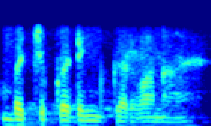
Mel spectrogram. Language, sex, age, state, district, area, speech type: Hindi, male, 60+, Madhya Pradesh, Hoshangabad, rural, conversation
